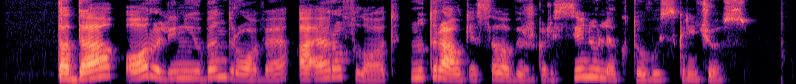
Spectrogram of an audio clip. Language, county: Lithuanian, Kaunas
